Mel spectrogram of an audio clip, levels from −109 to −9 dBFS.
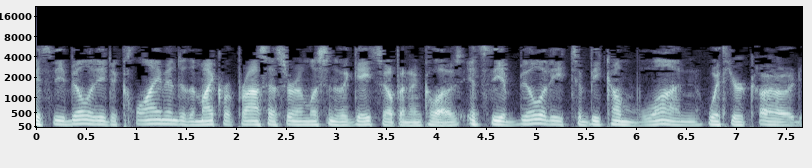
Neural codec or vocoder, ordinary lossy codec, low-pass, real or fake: none; MP3, 24 kbps; 7.2 kHz; real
